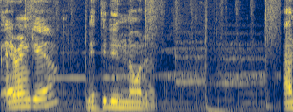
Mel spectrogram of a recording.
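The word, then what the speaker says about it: Erangel: in iran iran yeah aaron gail you know what's pronounced eren gale betty didn't know that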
